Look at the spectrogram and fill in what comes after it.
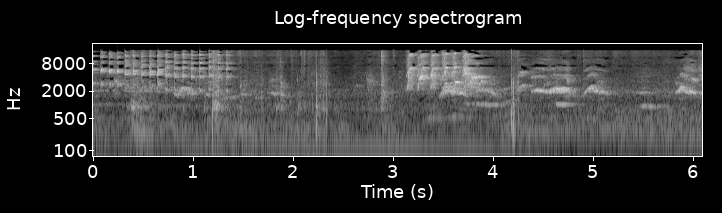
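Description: Caged pet birds chirping and chattering: a fast, high rattling trill over the first second and a half, then scattered high chirps from about three seconds in.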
